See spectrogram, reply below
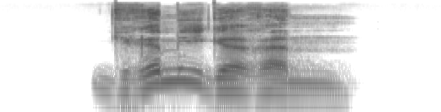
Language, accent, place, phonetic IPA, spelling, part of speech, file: German, Germany, Berlin, [ˈɡʁɪmɪɡəʁəm], grimmigerem, adjective, De-grimmigerem.ogg
- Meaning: strong dative masculine/neuter singular comparative degree of grimmig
